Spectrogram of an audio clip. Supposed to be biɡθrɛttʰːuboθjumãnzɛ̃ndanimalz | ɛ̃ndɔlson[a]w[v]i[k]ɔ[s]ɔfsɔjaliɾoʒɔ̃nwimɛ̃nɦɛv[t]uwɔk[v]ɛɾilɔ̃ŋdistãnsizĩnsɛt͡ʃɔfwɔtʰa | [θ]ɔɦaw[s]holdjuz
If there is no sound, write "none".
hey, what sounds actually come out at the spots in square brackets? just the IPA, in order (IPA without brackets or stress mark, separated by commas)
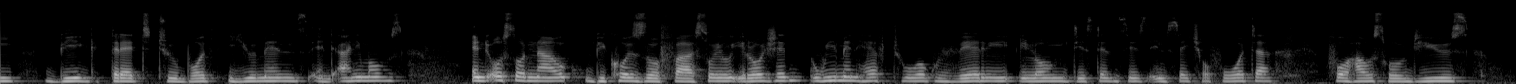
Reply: a, b, kʰ, z, tʰ, v, f, s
